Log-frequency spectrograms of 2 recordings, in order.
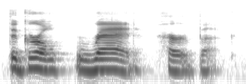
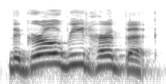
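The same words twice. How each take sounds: First: The vowel in read is a short e. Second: The vowel in read is a long ee. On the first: The speaker calls it right. "I'm gonna flip that vowel sound too" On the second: The speaker calls it wrong. "that still doesn't sound right"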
